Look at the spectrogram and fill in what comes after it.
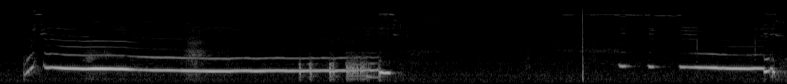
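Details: Pet dog throwing a temper tantrum after pushing his bone under the sectional sofa: long sustained whining howls, a steady tone held about three seconds ending in choppy yelps, then a pause and a second drawn-out whine.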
